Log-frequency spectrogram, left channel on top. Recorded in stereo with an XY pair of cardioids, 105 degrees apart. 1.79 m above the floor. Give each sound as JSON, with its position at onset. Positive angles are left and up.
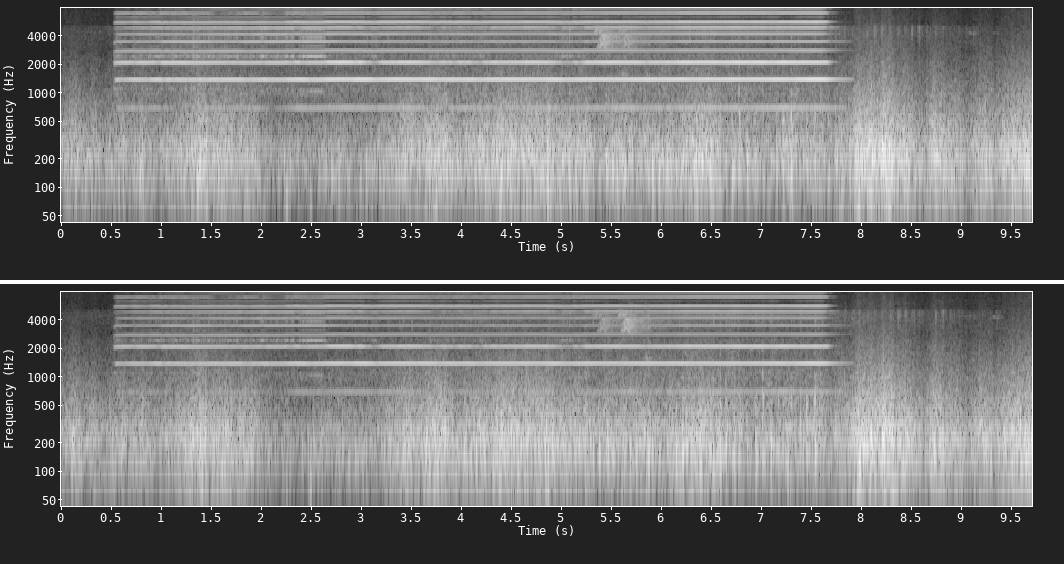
{"t": 0.5, "sound": "a violin", "azimuth_deg": 35}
